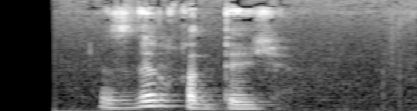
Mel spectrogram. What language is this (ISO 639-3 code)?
kab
